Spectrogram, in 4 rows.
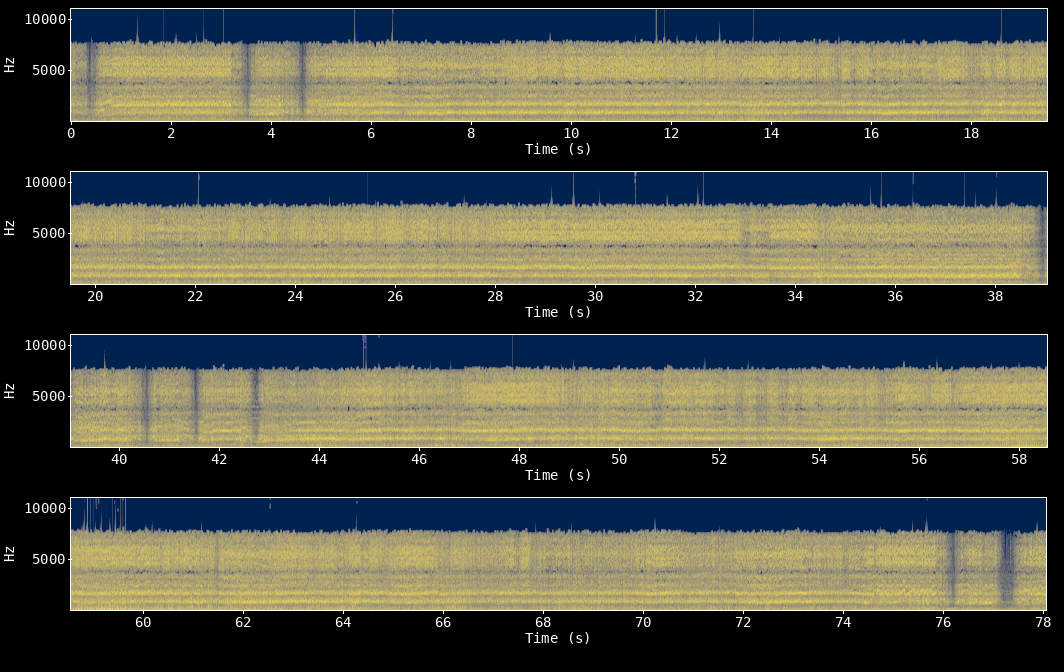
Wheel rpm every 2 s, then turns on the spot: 140, 170, 120, 210, 230, 240, 240, 230, 230, 230, 230, 230, 240, 230, 230, 230, 230, 210, 220, 170, 120, 150, 210, 230, 230, 230, 230, 220, 220, 220, 230, 220, 230, 230, 230, 230, 230, 200, 110.
2-4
